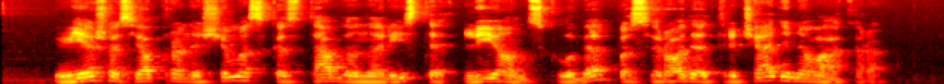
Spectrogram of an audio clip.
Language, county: Lithuanian, Vilnius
